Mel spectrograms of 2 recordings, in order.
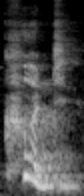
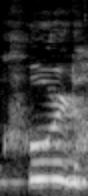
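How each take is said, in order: First: No L sound is pronounced before the D. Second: An L sound is pronounced before the D. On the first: The speaker calls it right. "এটা খুড হবে" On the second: The speaker calls it wrong. "এটা কিন্তু খুল্ড হবে না"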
